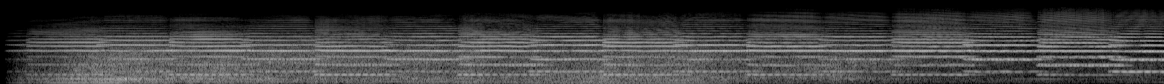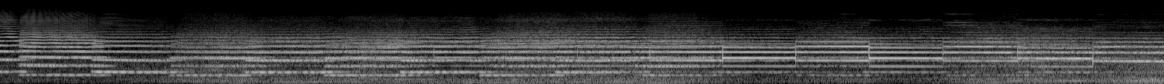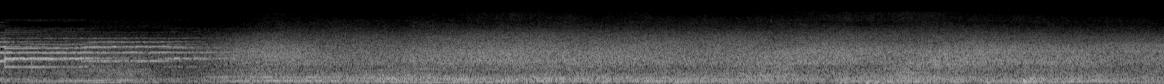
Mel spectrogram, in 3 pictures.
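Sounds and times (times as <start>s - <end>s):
two-tone fire engine horns: 0.0s - 26.7s
passing traffic: 0.0s - 34.9s.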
